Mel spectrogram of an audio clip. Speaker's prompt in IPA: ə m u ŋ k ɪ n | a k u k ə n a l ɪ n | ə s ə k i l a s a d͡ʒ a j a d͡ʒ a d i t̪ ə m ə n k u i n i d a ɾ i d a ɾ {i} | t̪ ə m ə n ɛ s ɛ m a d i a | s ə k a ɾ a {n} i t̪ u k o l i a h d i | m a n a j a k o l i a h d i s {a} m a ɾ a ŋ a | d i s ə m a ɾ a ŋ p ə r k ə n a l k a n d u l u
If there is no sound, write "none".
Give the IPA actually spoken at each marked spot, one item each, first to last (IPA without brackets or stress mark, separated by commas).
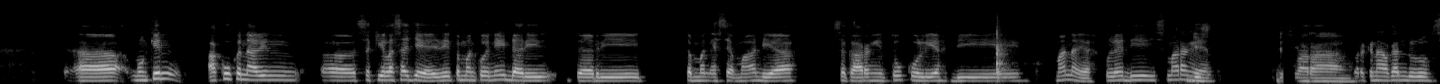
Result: i, ŋ, ə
